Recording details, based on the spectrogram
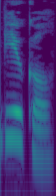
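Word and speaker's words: Buechele: want to get these right for you guys pronunciation here we go shane by cool what shane buckle buckle all right shane buckle there we go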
